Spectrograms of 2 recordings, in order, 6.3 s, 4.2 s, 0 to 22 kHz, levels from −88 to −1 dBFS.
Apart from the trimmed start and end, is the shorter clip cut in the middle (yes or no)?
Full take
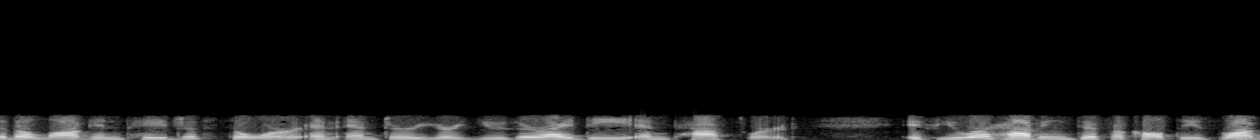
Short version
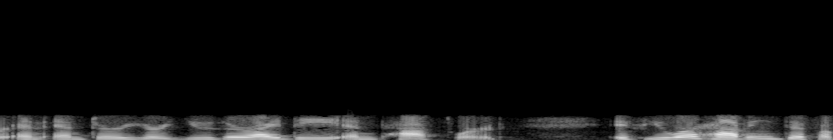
no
